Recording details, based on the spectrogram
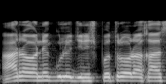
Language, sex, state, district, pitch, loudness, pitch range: Bengali, male, Assam, Hailakandi, 175 Hz, -14 LUFS, 170-180 Hz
